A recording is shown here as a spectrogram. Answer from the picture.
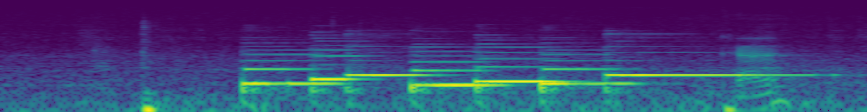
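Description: A short electronic melody of about seven clean keyboard-like notes, the last one held longest, preceded by a single click.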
